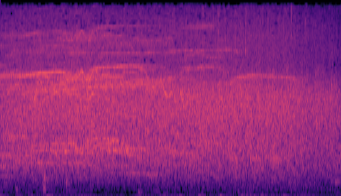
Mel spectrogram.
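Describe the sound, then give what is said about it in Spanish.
Loud, sustained applause from a crowd at a party, a dense even roar of clapping that holds steady and eases off slightly at the end. “fuerte el aplauso ahí.”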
